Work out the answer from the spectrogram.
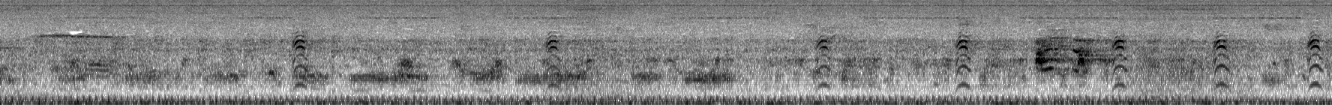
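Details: Pied stilts (Himantopus leucocephalus) give sharp, nasal, yapping notes, several birds overlapping in irregular bursts, over a steady low rumble of wind.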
